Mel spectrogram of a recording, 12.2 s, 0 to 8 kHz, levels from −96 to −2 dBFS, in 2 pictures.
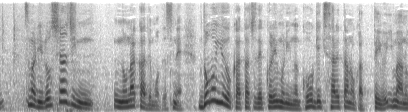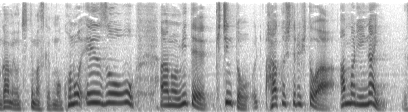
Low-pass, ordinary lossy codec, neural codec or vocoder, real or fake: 7.2 kHz; none; none; real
